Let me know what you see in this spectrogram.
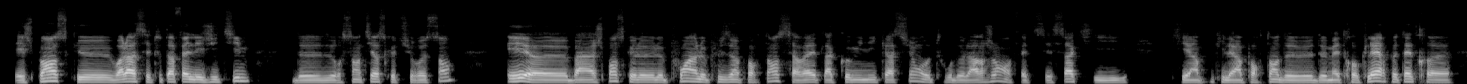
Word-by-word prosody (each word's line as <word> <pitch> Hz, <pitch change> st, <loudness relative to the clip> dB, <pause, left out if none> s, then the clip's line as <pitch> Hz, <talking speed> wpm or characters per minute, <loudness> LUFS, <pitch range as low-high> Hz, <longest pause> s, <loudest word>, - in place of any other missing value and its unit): et 95 Hz, -, +1 dB
je -, -, -13 dB
pense 155 Hz, +3 st, +4 dB
que, 110 Hz, -1 st, +2 dB
voilà, 115 Hz, +6 st, +7 dB
c'est 120 Hz, -3 st, -5 dB
tout -, -, -12 dB
à 125 Hz, -, +5 dB
fait 120 Hz, +1 st, +3 dB
légitime 115 Hz, +8 st, -1 dB, 0.4 s
de 100 Hz, 0 st, 0 dB
de 100 Hz, -, -1 dB
ressentir 110 Hz, +5 st, -2 dB
ce -, -, -17 dB
que -, -, -2 dB
tu 105 Hz, -, -9 dB
ressens 105 Hz, -, -3 dB, 0.5 s
et 145 Hz, +2 st, +6 dB
heu, 100 Hz, -1 st, +4 dB
ben, 105 Hz, +2 st, +2 dB
je 105 Hz, -, -12 dB
pense 150 Hz, 0 st, -2 dB
que -, -, -2 dB
le 105 Hz, 0 st, +1 dB
le 105 Hz, -, 0 dB
point 145 Hz, -1 st, +1 dB
le 115 Hz, -4 st, +1 dB
plus 115 Hz, +2 st, -4 dB
important 110 Hz, +7 st, -2 dB
ça 155 Hz, -9 st, -3 dB
va 105 Hz, +2 st, +2 dB
être -, -, -3 dB
la 100 Hz, -, +1 dB
communication 110 Hz, +5 st, -3 dB
autour 105 Hz, -1 st, -5 dB
de 100 Hz, -, -2 dB
l'argent 100 Hz, +9 st, -1 dB
en -, -, -5 dB
fait. -, -, -8 dB
C'est 90 Hz, -, -9 dB
ça 125 Hz, +8 st, +1 dB
qui 100 Hz, -4 st, -6 dB, 0.4 s
qui 105 Hz, -, -4 dB
est -, -, +2 dB
imp 100 Hz, +1 st, -3 dB
qu'il 105 Hz, -2 st, -2 dB
est -, -, +3 dB
important 105 Hz, +4 st, -1 dB
de 95 Hz, -1 st, +1 dB
de 100 Hz, -, +1 dB
mettre 100 Hz, 0 st, -2 dB
au -, -, +2 dB
clair 150 Hz, 0 st, +4 dB
peut-être, 120 Hz, +1 st, 0 dB
heu, 100 Hz, -1 st, +1 dB
110 Hz, 225 wpm, -21 LUFS, 100-125 Hz, 0.5 s, voilà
